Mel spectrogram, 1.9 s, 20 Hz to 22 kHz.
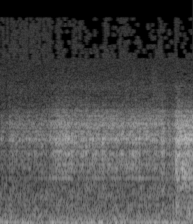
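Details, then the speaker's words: Hallicrafters S-38 four-band tube radio on AM band, full volume, outdoor antenna on long lead-in and wall-mounted speaker; steady hiss and static with faint mid band, no stations received; normal receiver background noise. "so it sounds like the radio's picking up a lot of stuff but it's not picking up any stations so what exactly is it picking up"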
